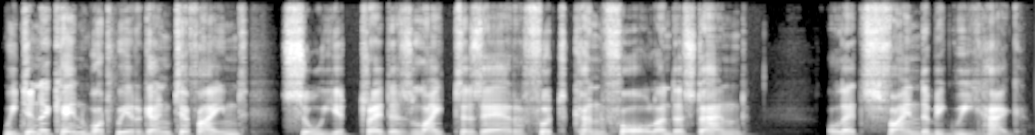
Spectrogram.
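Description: Tiny male clan chief acted by a man, Scottish accent, raised pitch, commanding, urgent, lively swings, storybook character, dry close sound. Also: measured pace, dry recording. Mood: hushed command. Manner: forceful, urgent, plain-spoken. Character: tiny gruff male Feegle leader, commanding, fiercely protective.

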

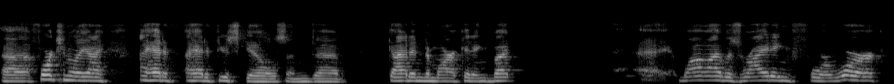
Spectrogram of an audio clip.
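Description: Older male interview guest, fairly high voice, hesitant word-repeating delivery, muffled lo-fi track. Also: sharp tone. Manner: halting, repeats words as he searches for phrasing. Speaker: guest, playwright and comedy writer. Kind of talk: casual interview chat. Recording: dull, lo-fi voice track.

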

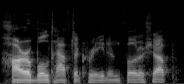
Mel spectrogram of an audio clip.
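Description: A man's voice: fairly low pitch, little pitch movement, fast, a bit bright. A young man hosting a podcast, chatting casually with teasing, swearing banter. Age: young adult. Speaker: podcast host. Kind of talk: casual chat.

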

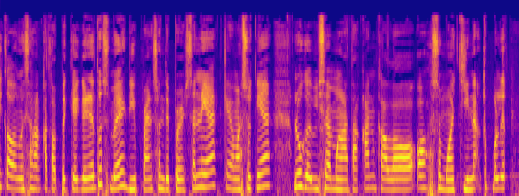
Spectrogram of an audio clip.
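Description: A woman's voice: fairly high pitch, clean tone. A young woman in her twenties from Jakarta with a Jakarta accent, hosting a casual solo podcast. She chats in slang, fills her talk with asides and fillers, and drops in English words. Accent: Jakarta Indonesian. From Jakarta, Indonesia. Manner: chatty slang-heavy, mixes in English words. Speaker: podcast host.

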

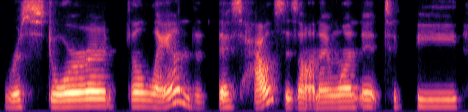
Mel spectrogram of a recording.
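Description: Slow, low-pitched woman speaking softly. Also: fairly even intonation, vocal fry. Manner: soft-spoken, many "like" fillers. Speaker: podcast guest. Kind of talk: reflective casual conversation.

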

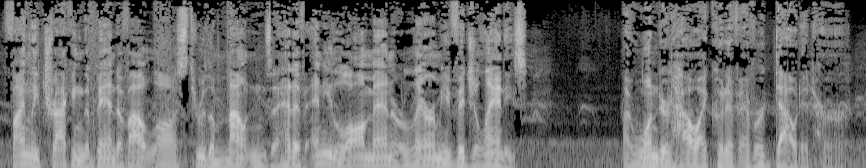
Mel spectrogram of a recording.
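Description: A man's voice: lowish voice, a little hiss or hum, close to an everyday voice. An actor playing a wry fugitive western hero, narrating his tale in a literary, sardonic way for a radio drama.

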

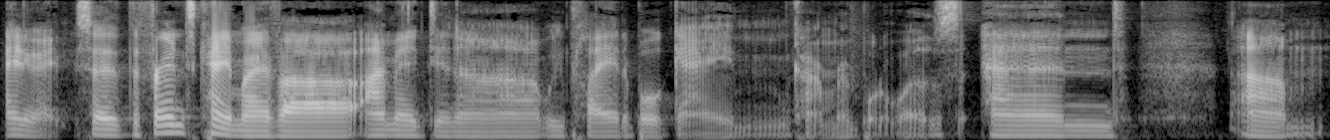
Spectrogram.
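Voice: sits low, normal speed, gravelly. A podcast co-host telling casual, comic anecdotes and acting out the quoted dialogue as they go. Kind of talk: casual comic storytelling chat.

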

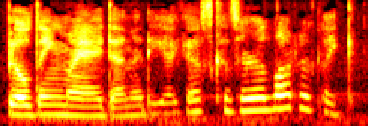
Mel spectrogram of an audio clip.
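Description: A woman's voice: mid-range voice, expressive, fast talker, darkish tone, slight background noise. A young woman co-hosting a podcast, talking casually and hesitantly, with many filler words. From Tanzania. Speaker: podcast co-host. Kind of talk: casual chat.

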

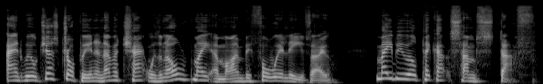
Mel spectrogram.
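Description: Man voicing a wily old monk, pitched up. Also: big pitch swings, normal speed, pushed and bright, dry recording, studio quality, exaggerated voice. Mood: wry, matey. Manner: colloquial, chatty, rascally. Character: wily old monk mentor, irreverent and unbothered.

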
